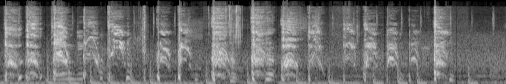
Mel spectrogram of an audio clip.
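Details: Coughing compilation: a rapid series of about fifteen harsh, short coughs, with background music; cough.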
